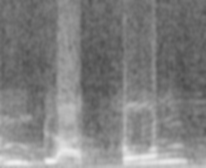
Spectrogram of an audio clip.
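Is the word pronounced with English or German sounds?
German. The word is read out with German sounds. The speaker calls it wrong. "So würde man es aussprechen, wenn man es lesen würde"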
